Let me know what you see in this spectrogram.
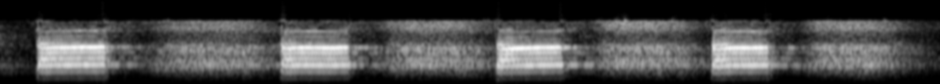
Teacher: تو زبان کی نوک کو آپ نے دانتوں کی جڑ پر لگانی ہے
